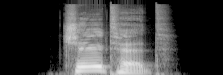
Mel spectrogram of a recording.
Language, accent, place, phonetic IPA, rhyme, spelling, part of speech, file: German, Germany, Berlin, [ˈt͡ʃɪltət], -ɪltət, chilltet, verb, De-chilltet.ogg
- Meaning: inflection of chillen: 1. second-person plural preterite 2. second-person plural subjunctive II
